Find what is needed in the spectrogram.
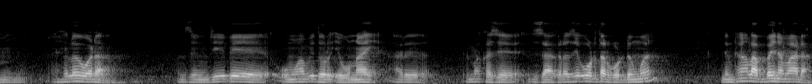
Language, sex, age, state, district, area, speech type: Bodo, male, 18-30, Assam, Kokrajhar, rural, spontaneous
